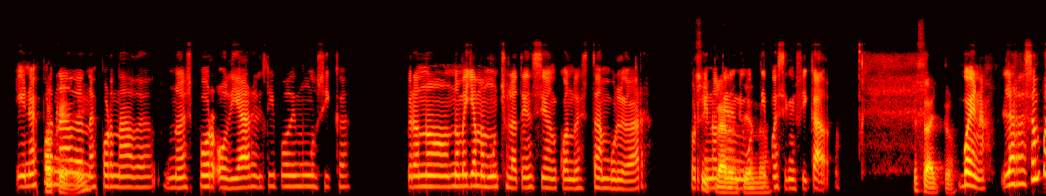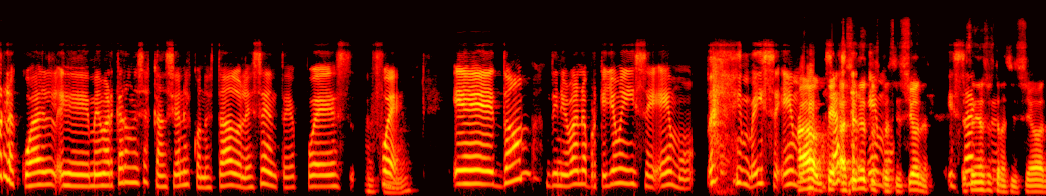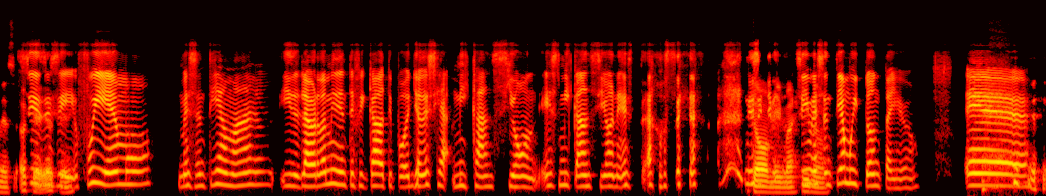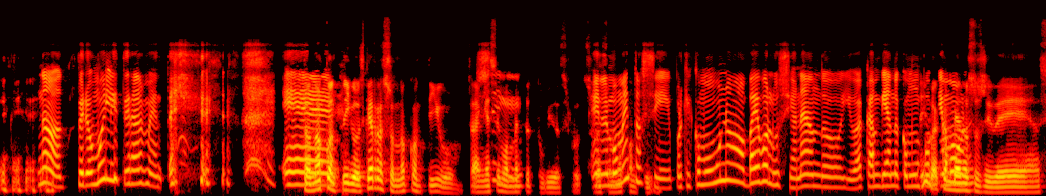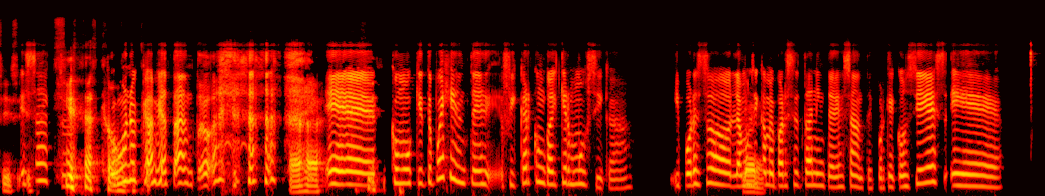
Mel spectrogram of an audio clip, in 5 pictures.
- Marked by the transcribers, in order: chuckle; laughing while speaking: "O sea"; laugh; chuckle; laugh; laughing while speaking: "cambia tanto"; laugh; chuckle
- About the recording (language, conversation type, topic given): Spanish, podcast, ¿Qué canción te marcó durante tu adolescencia?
